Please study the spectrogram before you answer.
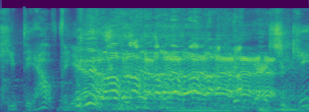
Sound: group laughs

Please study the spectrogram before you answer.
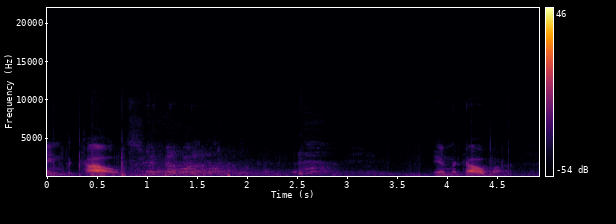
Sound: laughter

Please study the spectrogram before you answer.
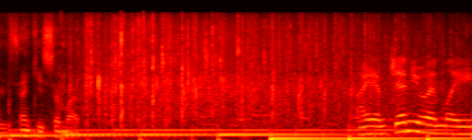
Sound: applause

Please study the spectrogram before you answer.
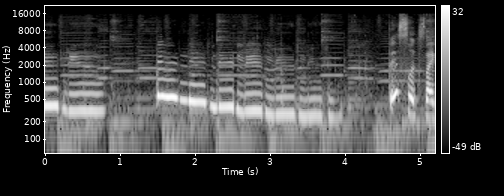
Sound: makes strolling noises

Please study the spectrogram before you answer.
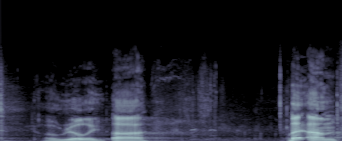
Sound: congregation laughing

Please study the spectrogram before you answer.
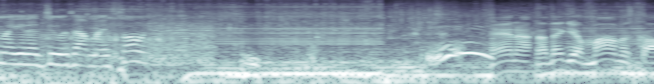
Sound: cell phone buzzing; laughing

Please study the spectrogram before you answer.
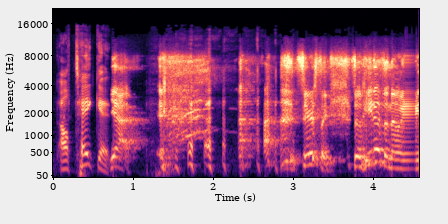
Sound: laughing

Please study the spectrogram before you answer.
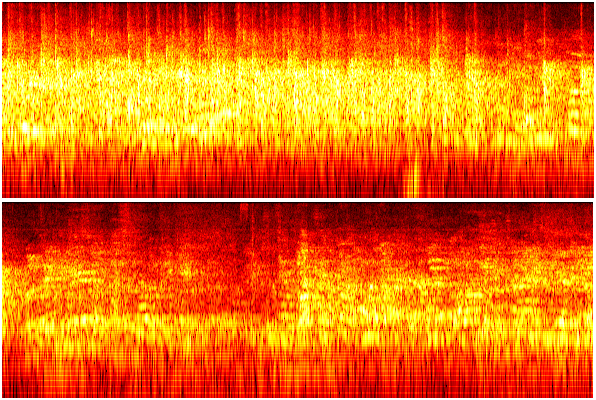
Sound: applause

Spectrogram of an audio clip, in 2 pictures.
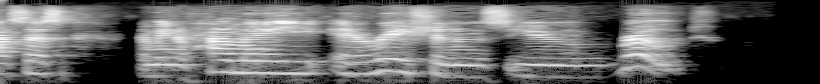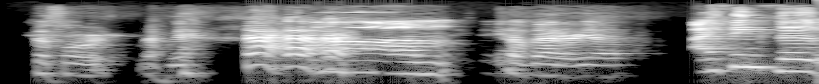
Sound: laughs

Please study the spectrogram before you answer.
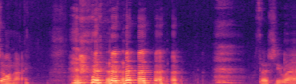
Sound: laughing

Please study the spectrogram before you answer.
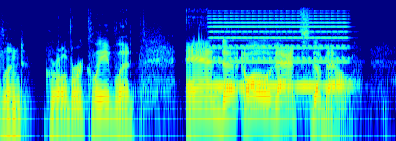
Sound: bell ringing

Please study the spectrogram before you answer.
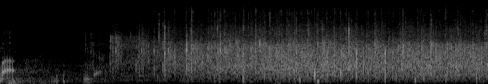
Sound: audience clapping

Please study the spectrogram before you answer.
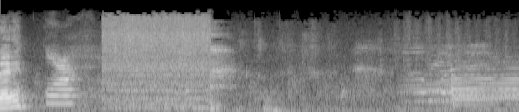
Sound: running water; piano playing

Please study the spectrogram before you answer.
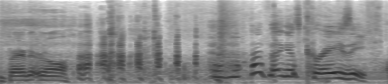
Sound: laughs

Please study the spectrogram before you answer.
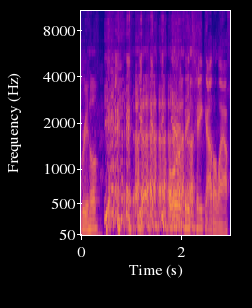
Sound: both laugh

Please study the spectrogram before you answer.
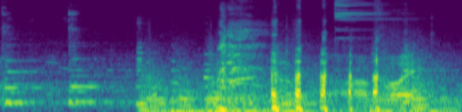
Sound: laughs

